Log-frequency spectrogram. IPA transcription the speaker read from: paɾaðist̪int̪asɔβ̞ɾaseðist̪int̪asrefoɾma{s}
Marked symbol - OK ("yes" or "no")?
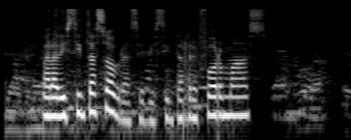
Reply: yes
